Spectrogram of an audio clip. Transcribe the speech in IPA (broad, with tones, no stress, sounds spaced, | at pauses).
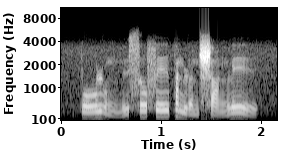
p o˥ ʊ̯ ɻ ʊ˨˩ ŋ n̪ y˥ s ɤ˥ f e˥ ɪ̯ p a˨ n ɻ ə˧˥ n ʂ ɑ˧˥ ŋ l e˥˩ ɪ̯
